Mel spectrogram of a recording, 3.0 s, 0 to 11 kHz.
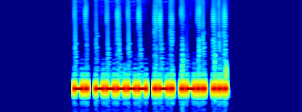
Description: Morse code, heard as a keyed tone, about 44 wpm, 700 Hz. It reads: N0RLS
